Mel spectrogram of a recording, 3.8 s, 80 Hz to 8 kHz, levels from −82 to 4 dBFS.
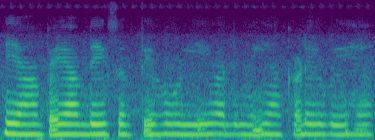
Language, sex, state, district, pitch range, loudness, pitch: Hindi, female, Haryana, Rohtak, 205-210 Hz, -16 LUFS, 210 Hz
